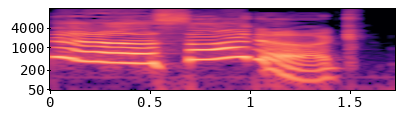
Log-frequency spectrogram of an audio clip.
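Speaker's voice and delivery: very high, very loud, swooping wailing cry. Describing a Psyduck appearing in a game: Psyduck voice. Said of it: "And the Psyduck spawns, it's just like".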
